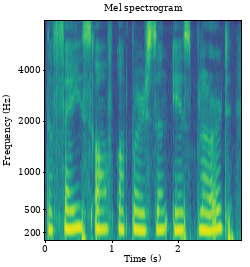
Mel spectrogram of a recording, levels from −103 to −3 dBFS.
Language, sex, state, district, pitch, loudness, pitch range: English, female, Assam, Kamrup Metropolitan, 240 Hz, -15 LUFS, 230-245 Hz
